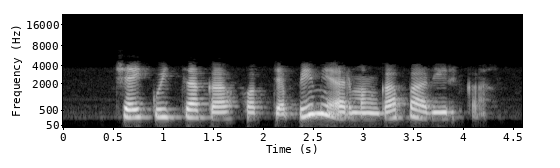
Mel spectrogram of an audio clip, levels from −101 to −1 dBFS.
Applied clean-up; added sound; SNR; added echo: none; none; none; none.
